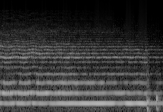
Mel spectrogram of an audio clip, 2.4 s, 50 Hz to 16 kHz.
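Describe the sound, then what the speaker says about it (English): Quick vibrato on the B string of an overdriven electric guitar strung with light 10 gauge strings: one loud sustained note rich in harmonics ringing for over two seconds, with a couple of faint string or pick noises near the end. "A quick vibrato will look and sound like this."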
